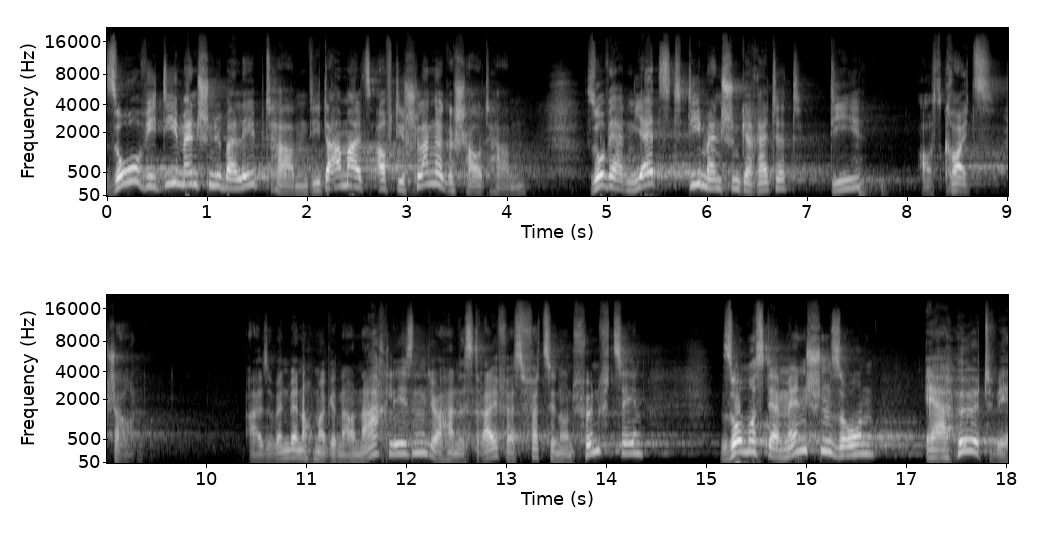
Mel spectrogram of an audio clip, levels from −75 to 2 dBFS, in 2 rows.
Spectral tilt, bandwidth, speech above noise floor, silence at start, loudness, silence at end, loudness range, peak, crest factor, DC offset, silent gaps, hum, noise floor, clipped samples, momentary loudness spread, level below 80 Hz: -2.5 dB/octave; 19 kHz; 39 dB; 0 s; -19 LUFS; 0 s; 7 LU; -2 dBFS; 18 dB; under 0.1%; none; none; -58 dBFS; under 0.1%; 16 LU; -62 dBFS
